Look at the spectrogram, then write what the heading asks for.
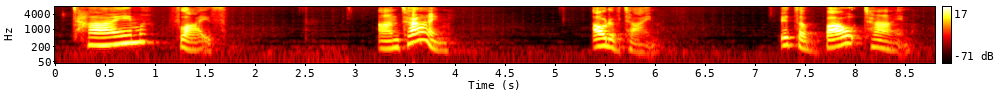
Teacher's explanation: notice how my jaw glides from one vowel, ‘ah’, to the next, ‘ee’. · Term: the vowel sound ‘eye’, diphthong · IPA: /aɪ/, aɪ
